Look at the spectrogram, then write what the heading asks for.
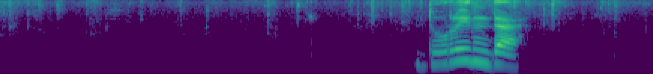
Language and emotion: Russian, angry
